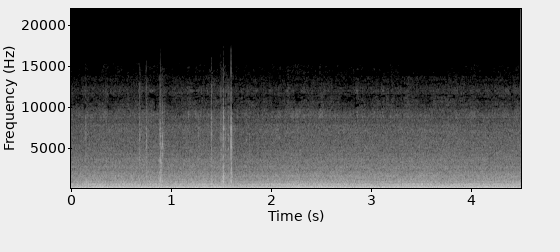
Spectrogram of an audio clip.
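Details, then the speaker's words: Bus ventilation blower just upgraded from a 95 CFM to a 500 CFM fresh-air unit in the inverter bay, test run: steady even airy whoosh with low constant hum, no rubbing or rattling; normal operation. "there we go got the blinking thing and our fan is running let's turn it up all the way all right seems to work"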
